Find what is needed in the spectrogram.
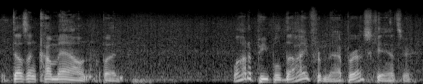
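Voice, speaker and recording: Noticeable background noise sits behind a man speaking. His tone is relaxed and his pitch medium. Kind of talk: casual banter, crude and joking. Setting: studio. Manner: relaxed, rambling, jokey.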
